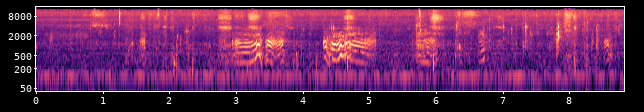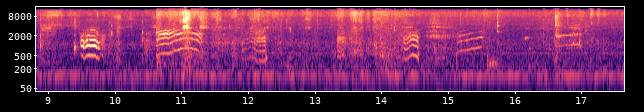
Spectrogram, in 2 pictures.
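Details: Boxer dog giving birth for the first time, indoors on the floor in a shallow box lined with green outdoor cushions, newborn puppies present; repeated high, whiny squeals with rising and falling bends in short bursts over a steady low hum.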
